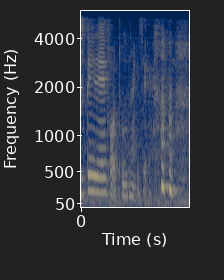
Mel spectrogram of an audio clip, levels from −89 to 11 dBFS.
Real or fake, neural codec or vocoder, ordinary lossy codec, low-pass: real; none; none; 5.4 kHz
